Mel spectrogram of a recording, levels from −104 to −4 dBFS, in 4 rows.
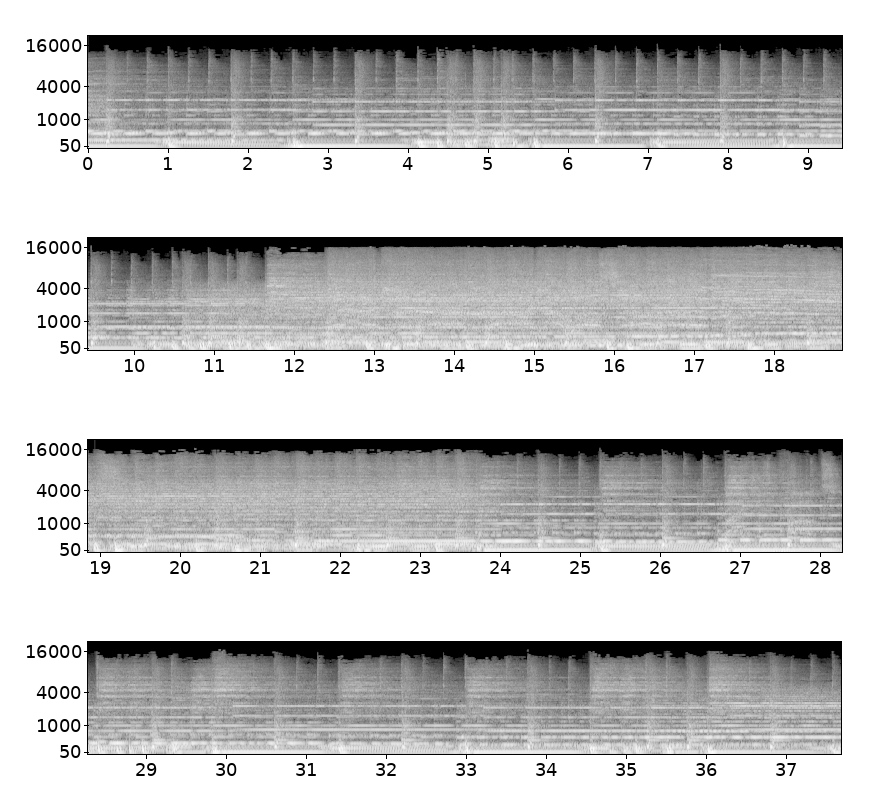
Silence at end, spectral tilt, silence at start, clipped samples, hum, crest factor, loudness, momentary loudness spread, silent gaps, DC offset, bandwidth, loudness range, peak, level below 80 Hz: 0 s; -4 dB/octave; 0 s; under 0.1%; none; 14 dB; -13 LUFS; 6 LU; none; under 0.1%; 16.5 kHz; 5 LU; 0 dBFS; -20 dBFS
